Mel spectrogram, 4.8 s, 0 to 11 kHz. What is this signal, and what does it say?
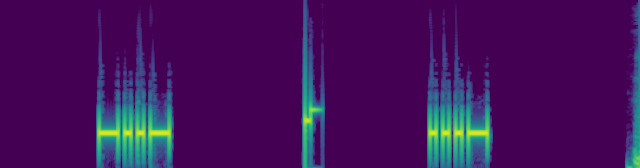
Morse code, heard as a keyed tone, about 25 wpm, 700 Hz. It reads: X V
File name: Single-Letter-Number-25wpm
